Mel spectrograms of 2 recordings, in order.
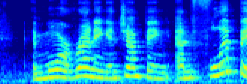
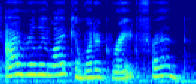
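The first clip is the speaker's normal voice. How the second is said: put-on a touch higher, fond kid's thought; lightly voiced kid; 6 semitones higher than usual. Red kid thinking about her friend, light kid voice. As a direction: think it fondly as a child.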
